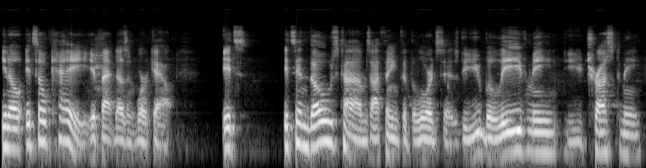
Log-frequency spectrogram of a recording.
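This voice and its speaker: A man's voice: lowish voice, slow. Storytelling preacher man, muffled audio. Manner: storytelling, animated, with self-deprecating asides. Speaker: preacher and show host. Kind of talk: casual sermon-style chat.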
